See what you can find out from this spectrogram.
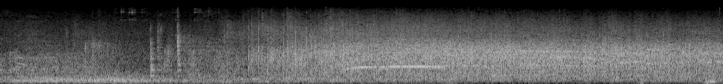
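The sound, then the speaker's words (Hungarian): A large crowd breaks into sustained, thunderous applause thanking the Holy Father (the Pope) for his catechesis; it swells and stays dense and loud throughout, with a faint voice murmuring beneath the clapping. “Kedves Mária Rádió hallgatók, ahogy szokás, nagy vihar tapsal köszönjük meg a Szentatyának a mai katekézisét.”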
